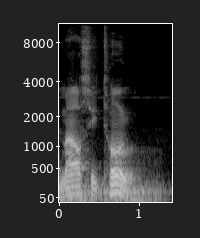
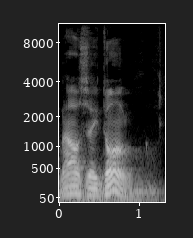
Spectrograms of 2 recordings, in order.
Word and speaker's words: Mao Zedong: always said it wrong we always said mousy tung i don't know if it was the way giles dictionary or the pinyin dictionary i don't remember i don't know it was richard nixon in 1972. but i always say it wrong it's mousy mao zedong see there's the old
